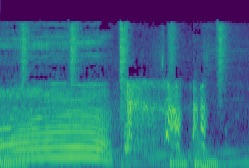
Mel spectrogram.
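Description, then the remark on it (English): A cow gives one long, loud, drawn-out moo lasting about a second, its pitch sagging slightly at the end, followed by a few scattered noisy bursts. “sound of a cow there, of course.”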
